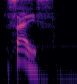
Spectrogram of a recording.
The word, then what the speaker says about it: vijf: 5 is vijf. The Dutch vijf sounds kinda similar like the English five.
